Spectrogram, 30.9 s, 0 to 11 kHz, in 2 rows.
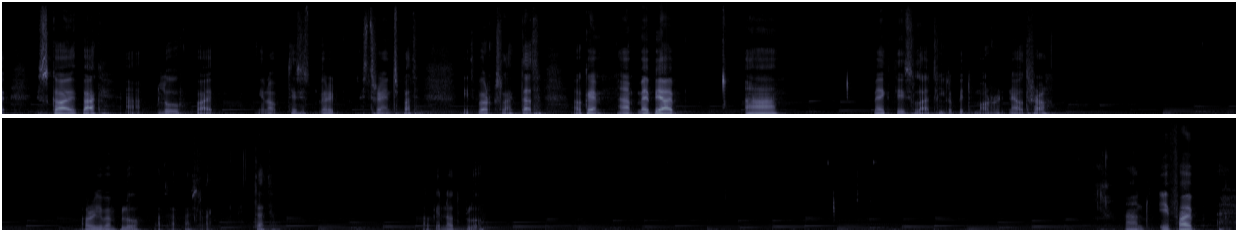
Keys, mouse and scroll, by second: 3.1-4.9 drag, 3.6-13.1 middle drag, 4.6 shift+z, 6.1-13.1 right drag, 13.1 shift+z, 15.0-16.8 drag, 24.6-26.6 middle drag, 25.7-28.8 drag, 26.4 ctrl+s, 28.8-30.8 right drag.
